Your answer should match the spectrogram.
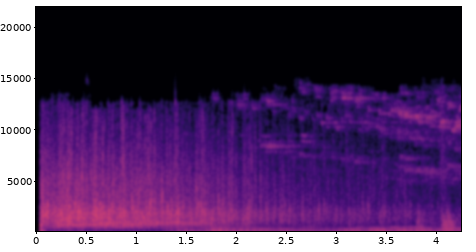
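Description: Audience applause, strongest at first and dying away over the first two to three seconds, as a held chord opening the song's introduction comes in underneath.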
